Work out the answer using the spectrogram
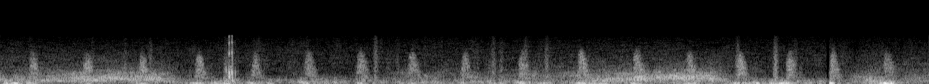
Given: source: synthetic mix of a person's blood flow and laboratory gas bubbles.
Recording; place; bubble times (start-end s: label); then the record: Doppler ultrasound of blood flow; subclavian vein
2.23-2.39 s: bubbles
From the record:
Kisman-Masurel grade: 112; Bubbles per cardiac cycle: 1 to 2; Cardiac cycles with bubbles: 1 to 10%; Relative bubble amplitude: moderate (0.250 to 0.450); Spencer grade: 1 (occasional bubble signal discernible with the cardiac motion signal, with majority of cardiac periods free of bubbles); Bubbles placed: anywhere in the cardiac cycle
